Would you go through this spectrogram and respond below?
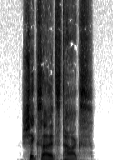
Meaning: genitive singular of Schicksalstag
- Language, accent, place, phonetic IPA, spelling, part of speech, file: German, Germany, Berlin, [ˈʃɪkzaːlsˌtaːks], Schicksalstags, noun, De-Schicksalstags.ogg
